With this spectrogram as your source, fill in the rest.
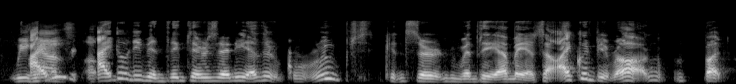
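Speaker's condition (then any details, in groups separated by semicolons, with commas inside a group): Cerebral palsy; cerebral palsy, wheelchair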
